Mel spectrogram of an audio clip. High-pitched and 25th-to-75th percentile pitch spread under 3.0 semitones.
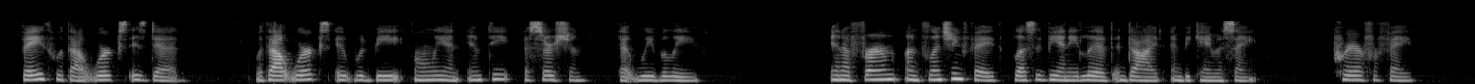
Yes: high, 200 Hz; narrow, 2.4 semitones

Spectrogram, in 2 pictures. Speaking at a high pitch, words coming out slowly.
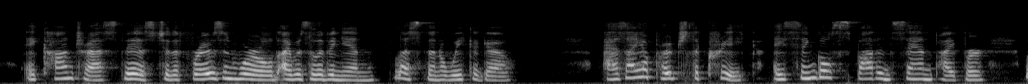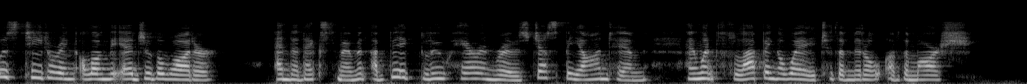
No: high, 240 Hz; average, 160 wpm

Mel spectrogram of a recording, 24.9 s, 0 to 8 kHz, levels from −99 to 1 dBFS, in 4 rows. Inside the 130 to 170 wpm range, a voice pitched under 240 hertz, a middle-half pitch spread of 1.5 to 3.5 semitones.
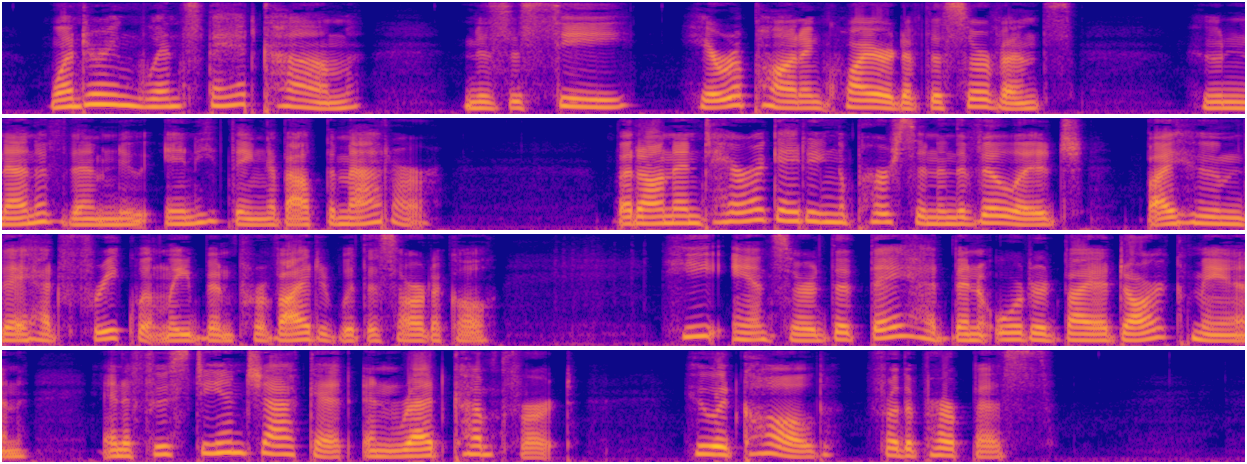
No: average, 150 wpm; medium, 185 Hz; average, 4.8 semitones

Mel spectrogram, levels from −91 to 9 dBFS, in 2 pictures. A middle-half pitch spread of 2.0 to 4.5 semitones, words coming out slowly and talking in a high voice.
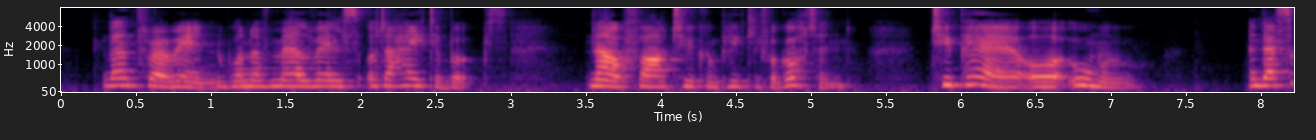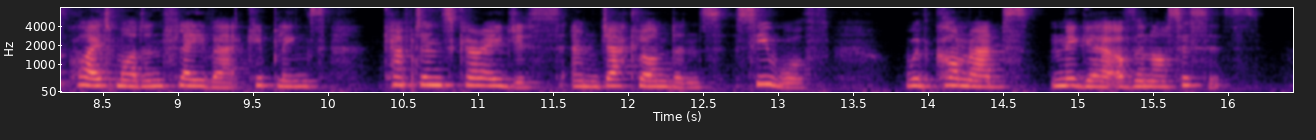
Yes: average, 3.6 semitones; slow, 125 wpm; high, 215 Hz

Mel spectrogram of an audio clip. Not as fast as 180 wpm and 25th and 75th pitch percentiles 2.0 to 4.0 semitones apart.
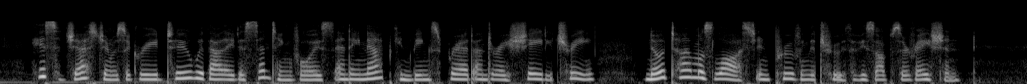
Yes: average, 170 wpm; average, 2.9 semitones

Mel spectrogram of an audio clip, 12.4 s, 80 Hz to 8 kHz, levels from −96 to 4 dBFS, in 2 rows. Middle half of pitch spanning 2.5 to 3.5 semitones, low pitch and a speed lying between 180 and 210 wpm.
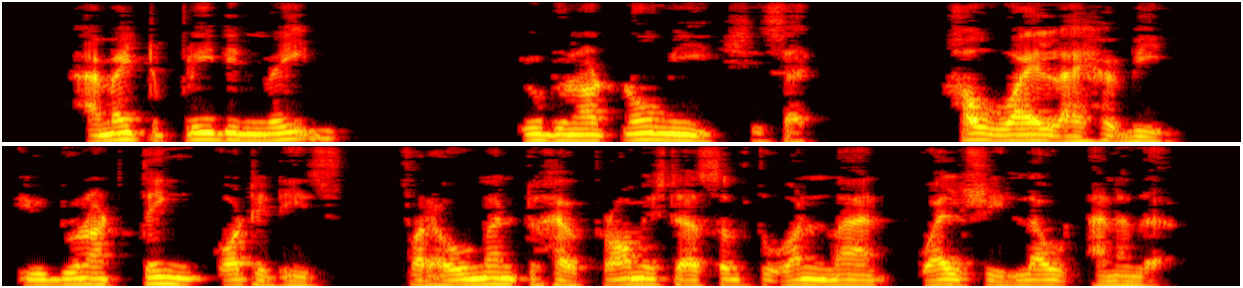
Yes: average, 2.9 semitones; low, 115 Hz; average, 190 wpm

